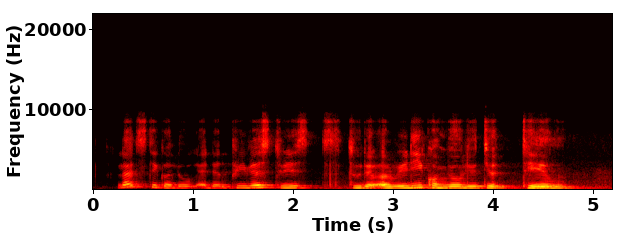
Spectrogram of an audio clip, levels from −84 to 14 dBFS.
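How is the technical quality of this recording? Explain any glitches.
The main problem is the microphone volume stepping up, twice. At 1.29 s the whole signal jumps about 8 dB louder, and at 2.31 s it jumps about 5 dB more. The call software likely judged the mic too quiet and raised the device's input gain in a single step each time. Because the change happens before any processing, the speech and the background noise get louder together, so you hear a sudden lift rather than a gradual fade-up. The audio also ran through a call codec, and its top end stops around 12 kHz, which points to Opus in super-wideband mode.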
